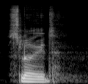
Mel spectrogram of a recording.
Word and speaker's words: sloyd: slöjd in Swedish as well. – Mm-hmm. Yeah. Yeah, exactly. So for anybody who's unfamiliar with this term, it is spelled S-L-O-Y-D, slöjd, I guess you could say in English.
